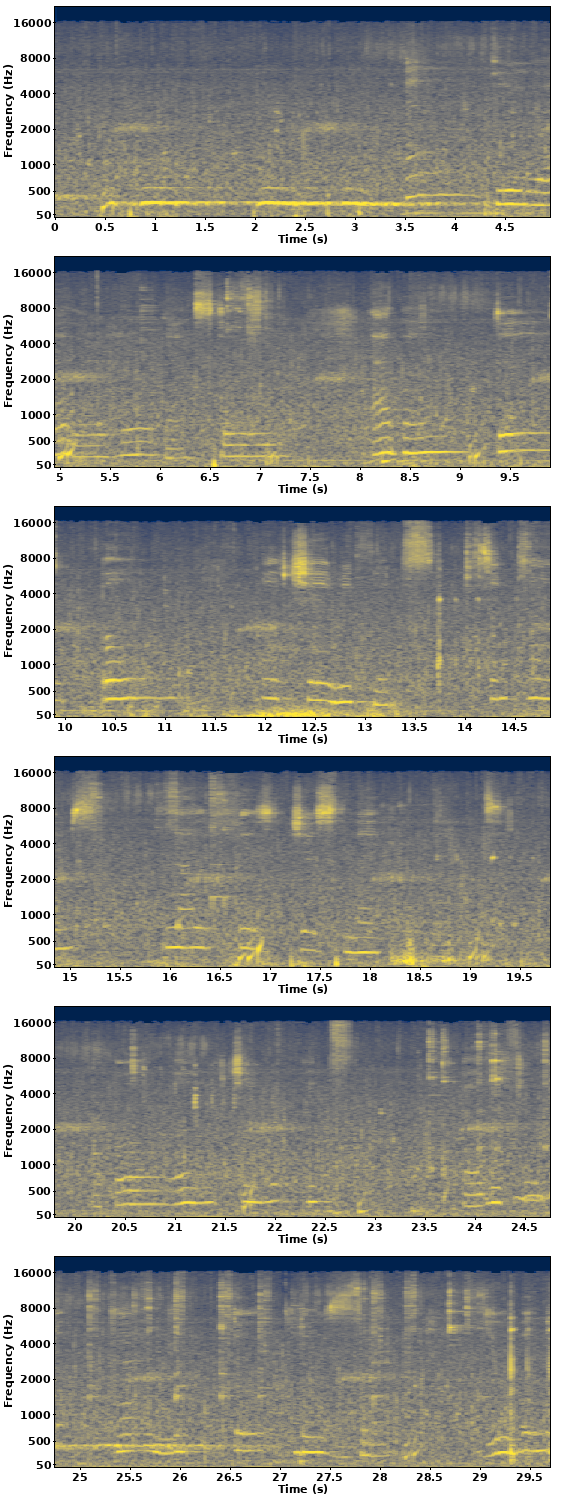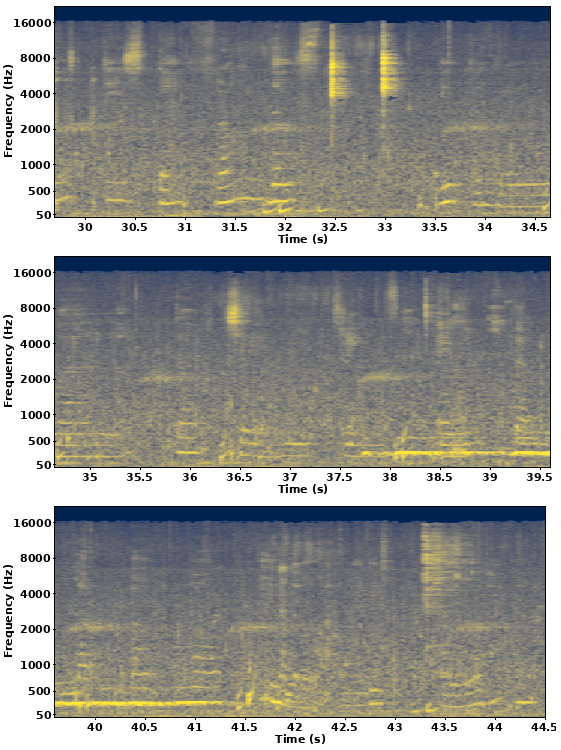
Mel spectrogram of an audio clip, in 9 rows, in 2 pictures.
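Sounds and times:
low croaking calls: 0.0 - 44.4
trickling water at night: 0.0 - 44.4.

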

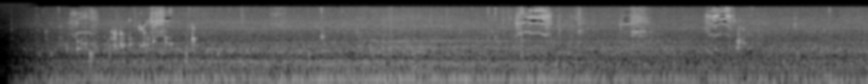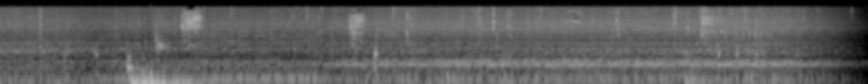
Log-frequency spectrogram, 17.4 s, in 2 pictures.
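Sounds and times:
manatee vocalization: 0.3 - 16.6.

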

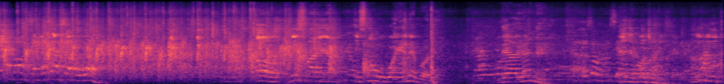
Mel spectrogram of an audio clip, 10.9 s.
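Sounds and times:
audience clapping: 0.0 - 5.7
speech: 4.0 - 6.7, 7.6 - 10.8.

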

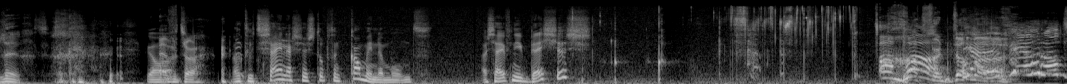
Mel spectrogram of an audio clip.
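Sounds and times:
speech: 0.0 - 6.0, 8.8 - 10.6
crunchy eating of a pickle (gherkin): 5.9 - 9.4.

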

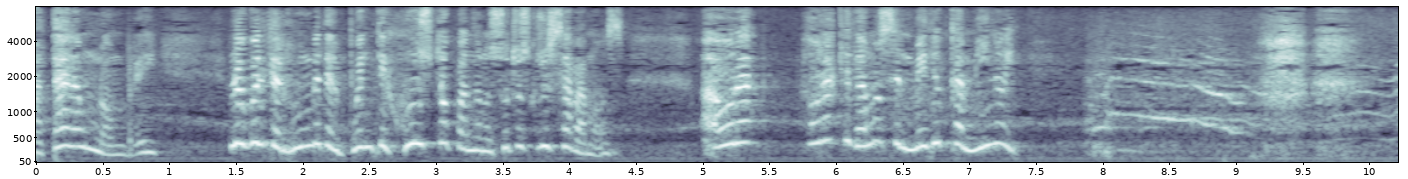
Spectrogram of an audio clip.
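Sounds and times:
speech: 0.0 - 8.2
eerie wolf-like howl: 7.8 - 10.2.

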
